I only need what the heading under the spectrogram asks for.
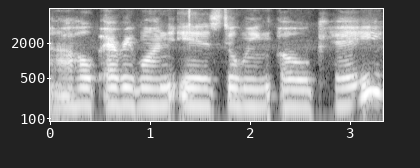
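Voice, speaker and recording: Speaking very slowly, a woman with a fairly low pitch keeps her intonation fairly even. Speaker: live stream host. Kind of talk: casual live stream talk. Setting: live stream.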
